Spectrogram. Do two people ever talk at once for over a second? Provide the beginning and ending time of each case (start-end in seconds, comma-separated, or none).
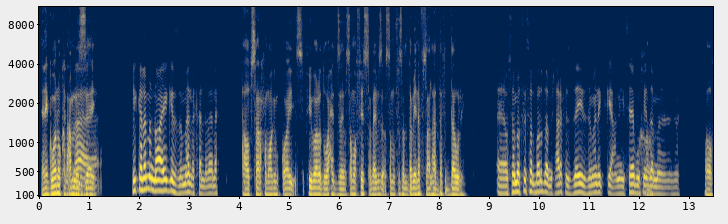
none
